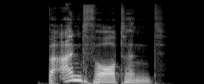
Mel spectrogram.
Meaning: present participle of beantworten
- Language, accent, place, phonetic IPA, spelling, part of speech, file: German, Germany, Berlin, [bəˈʔantvɔʁtn̩t], beantwortend, verb, De-beantwortend.ogg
